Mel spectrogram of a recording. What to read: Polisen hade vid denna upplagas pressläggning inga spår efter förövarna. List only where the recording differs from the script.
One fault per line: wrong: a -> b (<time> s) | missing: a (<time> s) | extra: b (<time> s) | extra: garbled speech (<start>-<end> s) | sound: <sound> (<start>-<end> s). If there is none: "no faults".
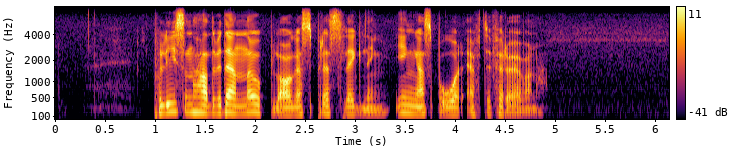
no faults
